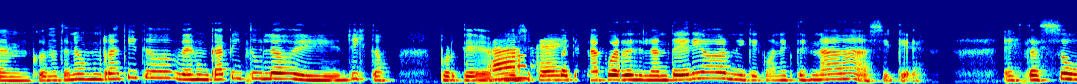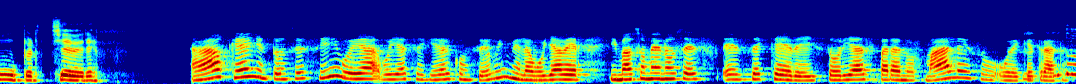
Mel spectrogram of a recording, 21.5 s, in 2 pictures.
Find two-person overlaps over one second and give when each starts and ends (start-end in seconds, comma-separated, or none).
none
